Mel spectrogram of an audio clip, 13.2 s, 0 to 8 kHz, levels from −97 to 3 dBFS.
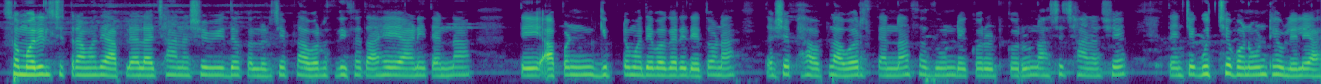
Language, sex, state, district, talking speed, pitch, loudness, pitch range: Marathi, female, Maharashtra, Pune, 155 wpm, 225 Hz, -24 LUFS, 215-235 Hz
